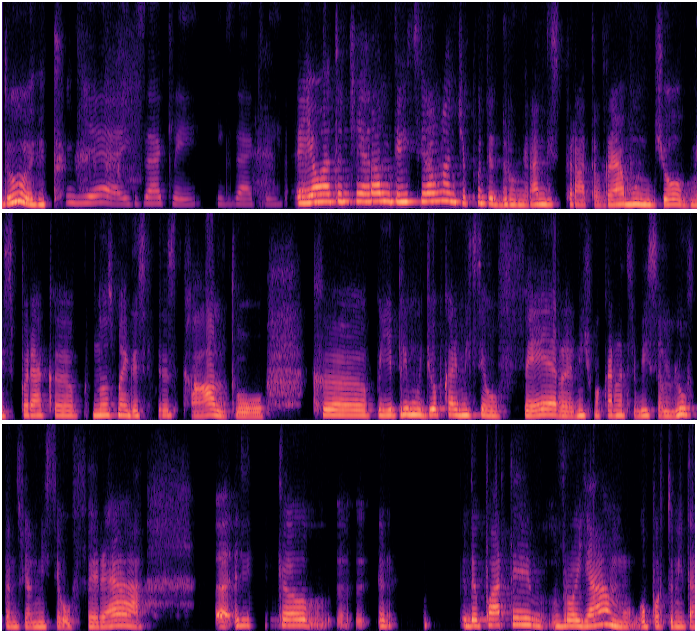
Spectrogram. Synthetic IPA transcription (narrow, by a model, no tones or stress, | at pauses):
d̪ut̪jaeɡzak̚t̪li | eɡzak̪̚lid̪arje̞wat̪unt͡ʃjeɾamd̪esieɾamlaɨnt͡ʃe̞put̪̚d̪e̞d̪ɾumjeɾamd̪ispe̞ɾat̪əvɾo̞jamund͡ʒo̞bmise̥pəɾeakʰənuosmajɡəseskkʰaalt̪ukʰəje̞pɾimud͡ʒo̞b̚kaɾe̞mise̞o̞feɾənit͡ʃməkarnat̪ɾe̞buisəluk̚t̪̚pent̪ɾujelmise̞o̞̰fe̞ɾea | ad̪ikə̰ | pe̞d̪eo̞part̪e̞vɾo̞jamo̰po̞rt̪unit̪a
